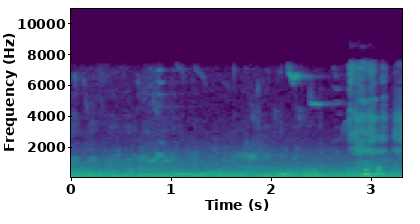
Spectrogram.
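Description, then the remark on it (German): A flock of ducks quacks and chatters continuously, a busy overlapping stream of calls at moderate volume, with a slightly louder squawk near the end and no voices. “guckt gerade voll entsetzt in die Richtung der Enten.”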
